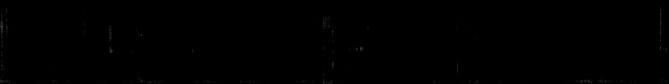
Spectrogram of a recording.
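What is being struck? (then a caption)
Soap bar cut with a small metal blade. A small metal blade held in the fingers slices and carves the edges of an orange bar of soap. Quiet, bright, crisp scraping and crinkly shaving sounds come in short irregular bursts over a faint low background hum.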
